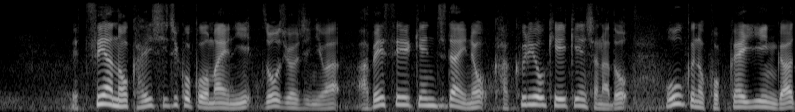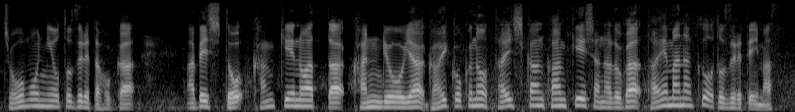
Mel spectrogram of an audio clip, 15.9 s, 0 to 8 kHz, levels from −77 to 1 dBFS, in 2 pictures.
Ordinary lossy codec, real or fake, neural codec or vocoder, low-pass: none; fake; codec, 16 kHz, 2 kbps, X-Codec, HuBERT features, trained on LibriSpeech; 7.2 kHz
